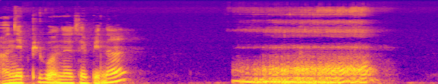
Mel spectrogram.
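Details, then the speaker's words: Tired Shih Tzu dog snoring: one long buzzing snort-like breath after a woman speaks briefly; dog snoring. "어 왜 세빈이가 피곤한지 코를요? 어지간이 피곤한가 봐요."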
